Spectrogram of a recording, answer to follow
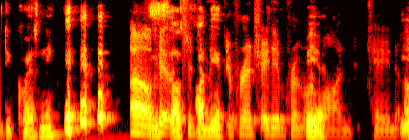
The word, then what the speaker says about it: Duquesne: somebody wait is it is duquesne his last name yeah but it's spelt d-u-k-u-e-s-n-e so i said de quezny differentiate him from kane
